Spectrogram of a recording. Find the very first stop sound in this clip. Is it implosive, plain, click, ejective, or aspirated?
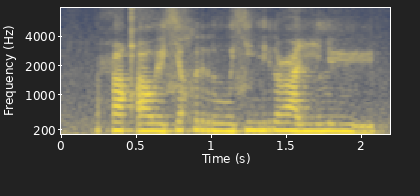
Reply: ejective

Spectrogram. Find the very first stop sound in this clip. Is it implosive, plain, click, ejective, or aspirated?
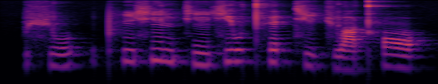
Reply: aspirated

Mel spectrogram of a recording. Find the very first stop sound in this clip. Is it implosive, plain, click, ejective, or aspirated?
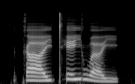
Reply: plain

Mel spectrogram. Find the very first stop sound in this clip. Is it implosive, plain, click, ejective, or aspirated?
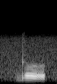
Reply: plain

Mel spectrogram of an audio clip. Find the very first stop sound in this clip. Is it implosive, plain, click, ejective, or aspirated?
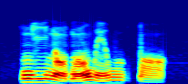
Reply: implosive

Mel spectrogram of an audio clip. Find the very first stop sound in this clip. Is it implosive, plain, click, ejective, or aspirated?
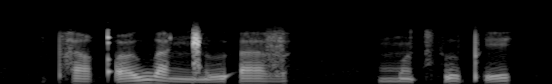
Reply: aspirated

